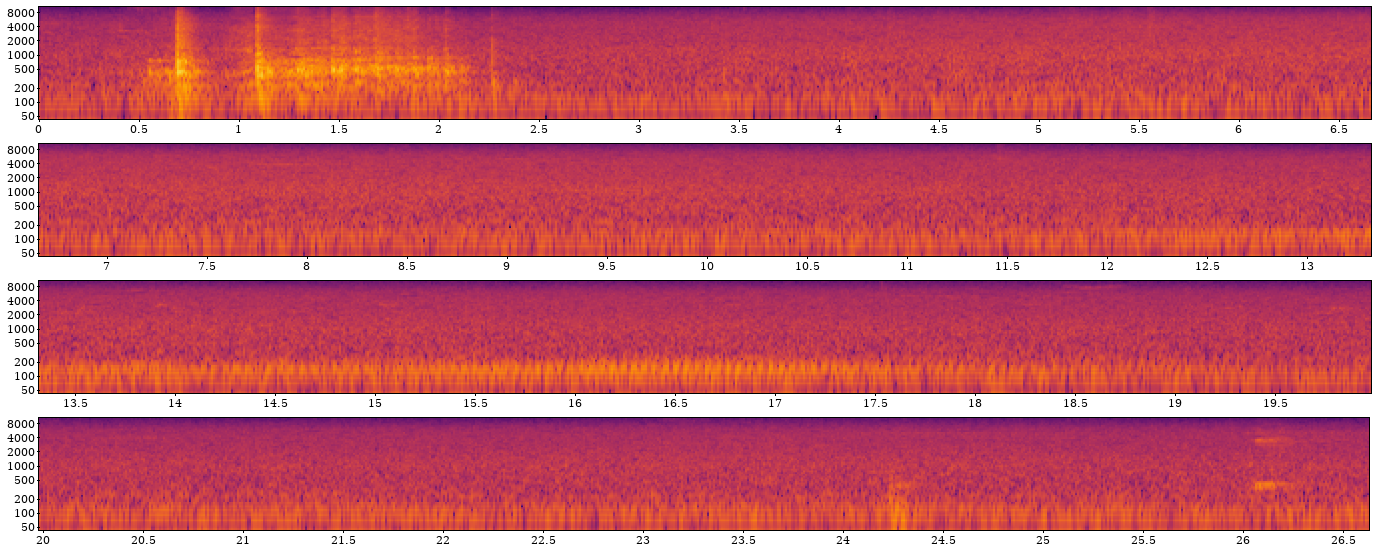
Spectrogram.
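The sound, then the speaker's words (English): Steady rain hisses outdoors in a continuous, even wash of sound, opening with a brief louder rustling burst and a faint low rumble swelling briefly midway. “It started raining.”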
